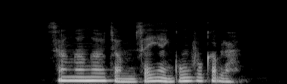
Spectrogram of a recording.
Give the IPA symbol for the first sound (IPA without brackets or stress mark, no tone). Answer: s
